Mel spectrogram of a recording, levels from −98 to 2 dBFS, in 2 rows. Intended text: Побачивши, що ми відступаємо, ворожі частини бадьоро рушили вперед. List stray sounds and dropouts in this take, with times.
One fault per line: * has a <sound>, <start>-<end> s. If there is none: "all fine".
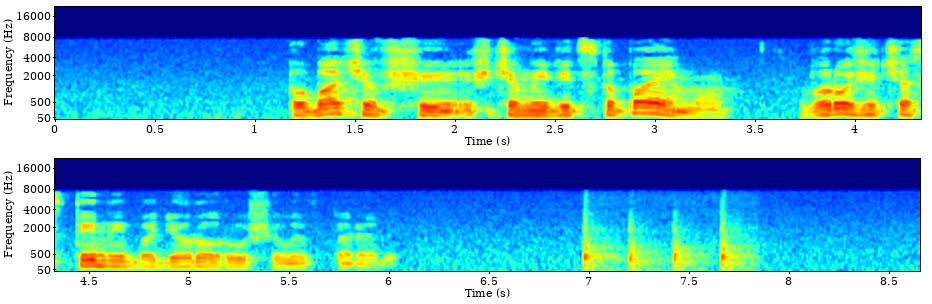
* has a thud, 7.0-7.9 s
